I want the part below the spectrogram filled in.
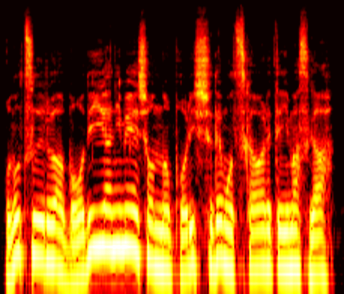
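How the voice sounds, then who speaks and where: A man's voice: on the high side, lively intonation, rapid-fire, a little mellow, dry recording. A man giving a scripted technical presentation as a game developer, explaining step by step in a polite, orderly way.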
